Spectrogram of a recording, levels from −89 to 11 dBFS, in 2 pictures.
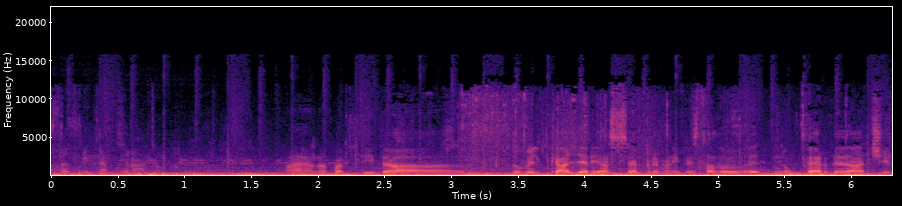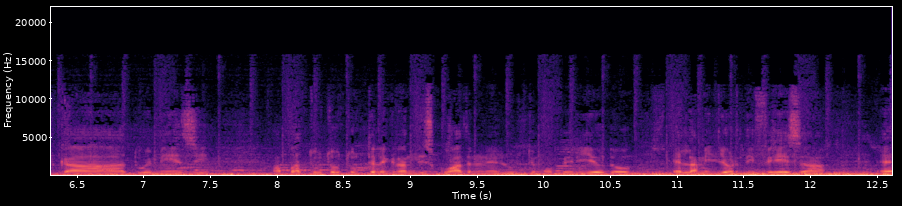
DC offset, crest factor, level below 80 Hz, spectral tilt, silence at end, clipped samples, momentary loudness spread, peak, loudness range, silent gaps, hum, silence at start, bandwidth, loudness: under 0.1%; 16 dB; -26 dBFS; -7 dB/octave; 0 s; under 0.1%; 8 LU; -4 dBFS; 4 LU; none; none; 0 s; 12.5 kHz; -23 LUFS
